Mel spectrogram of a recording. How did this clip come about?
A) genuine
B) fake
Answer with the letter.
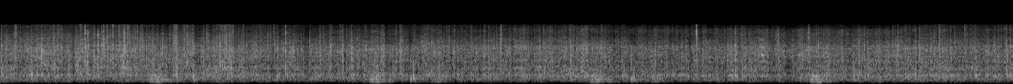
B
